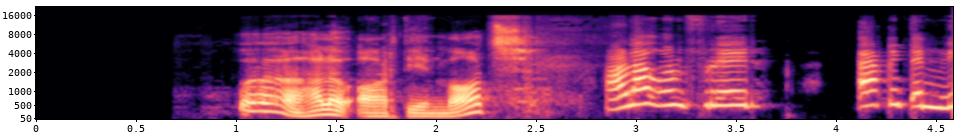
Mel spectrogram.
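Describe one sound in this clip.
A high, playful robot voice speaks with animation.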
